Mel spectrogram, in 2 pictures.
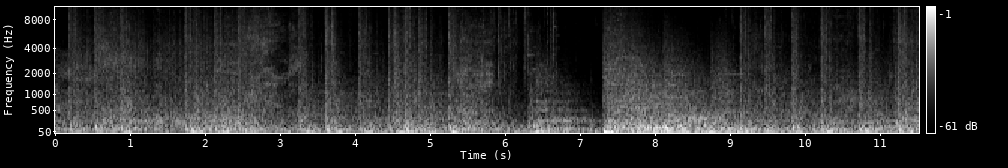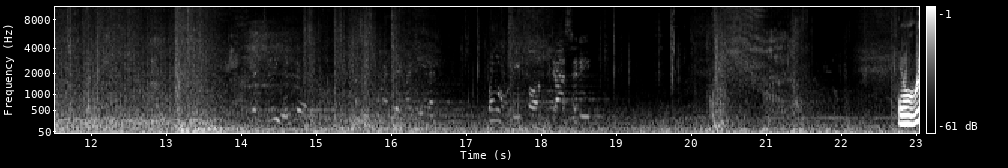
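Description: Gunfire in Halo: Campaign Evolved, with repeated shots and bursts from a pistol and other weapons mixed with explosions and game effects, running continuously at moderate loudness under occasional talk.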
